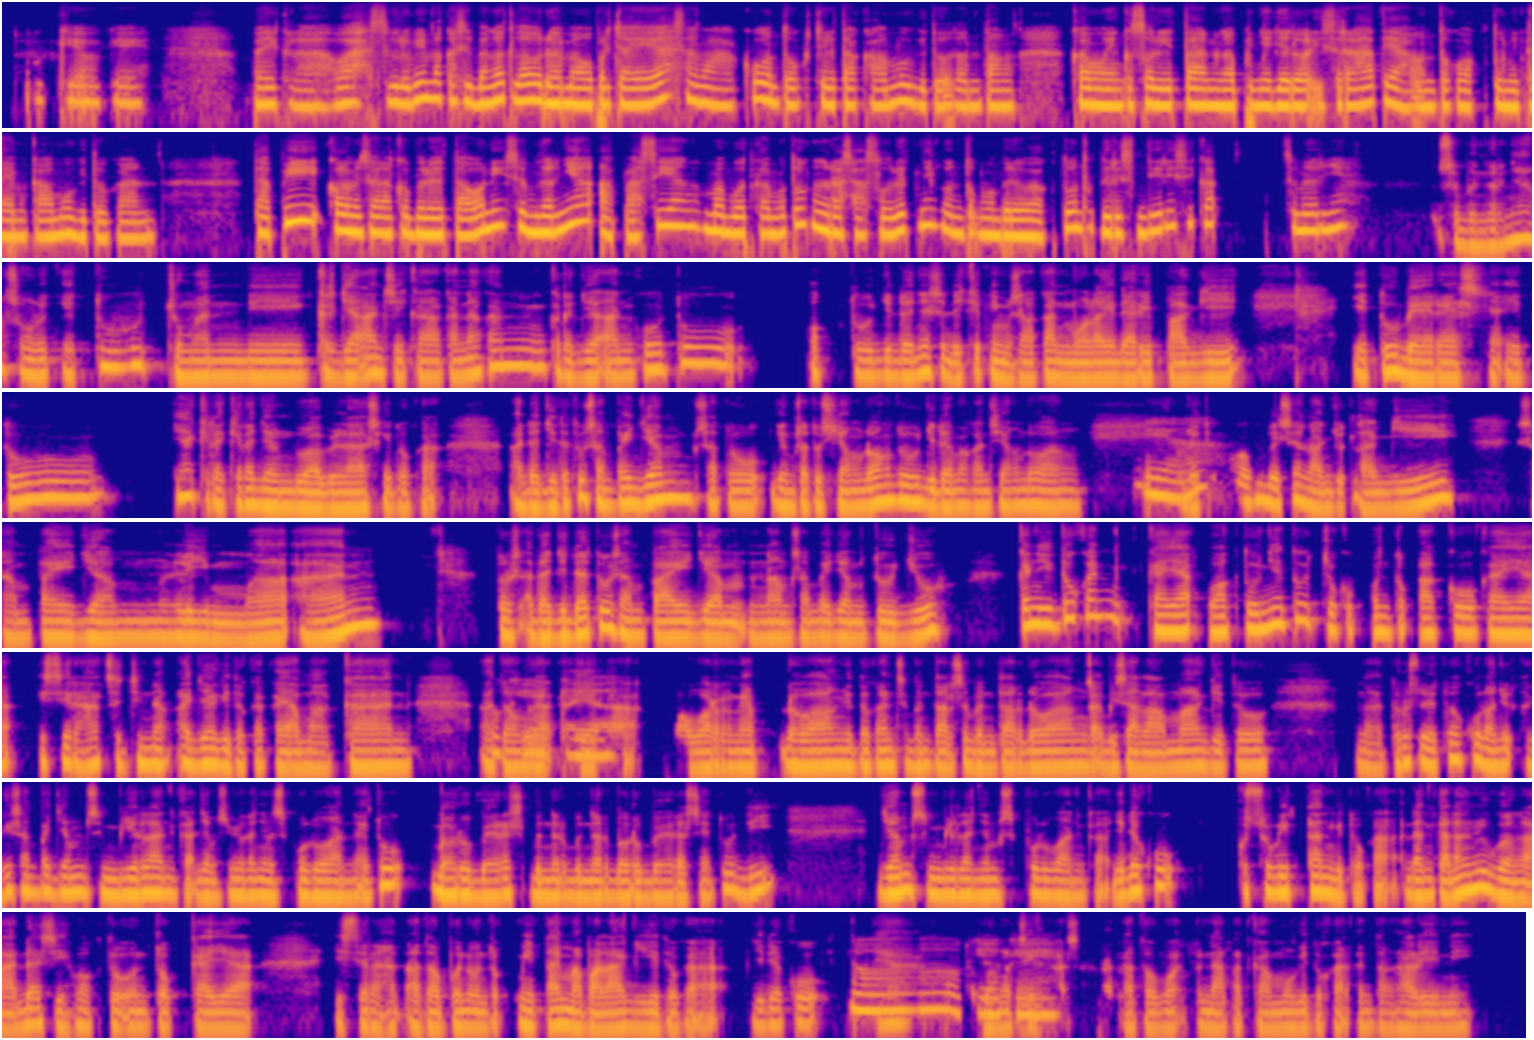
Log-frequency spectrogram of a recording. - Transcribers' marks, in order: in English: "me time"; other background noise; in English: "power nap"; in English: "me time"
- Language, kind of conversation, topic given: Indonesian, advice, Bagaimana saya bisa mengatur waktu istirahat atau me-time saat jadwal saya sangat padat?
